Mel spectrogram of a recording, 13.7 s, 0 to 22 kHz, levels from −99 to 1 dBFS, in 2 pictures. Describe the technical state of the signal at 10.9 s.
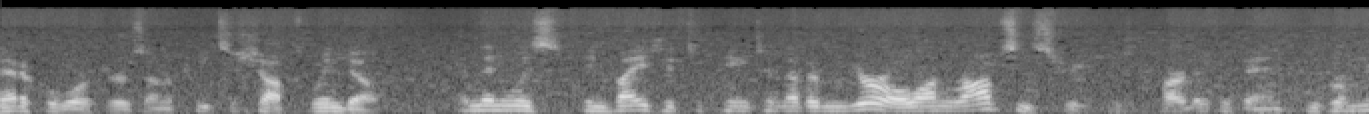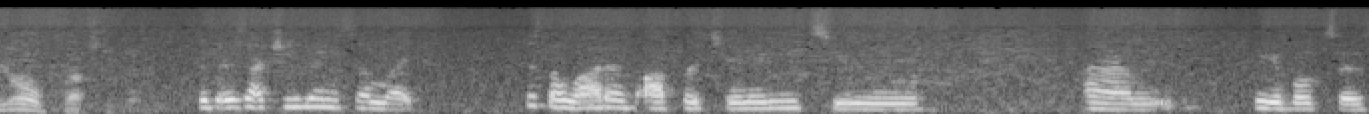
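At 10.9 s, the noise suppressor is cutting the steady room noise, which sits about 12 dB below the speech, by about 17 dB frame by frame, leaving noise suppressor artifacts: the noise sinks between the words and rises under them.

This moment also falls inside the span from 0.09 to 11.02 s where the suppressor misreads quiet speech as noise and pulls it down by as much as about 18 dB. This speech cut by the noise suppressor totals around four seconds, leaving soft consonants and word endings swallowed or faint.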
